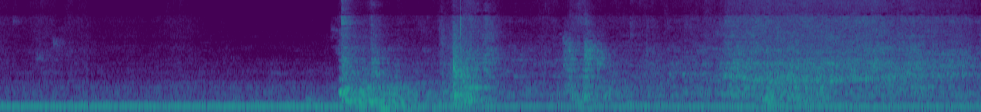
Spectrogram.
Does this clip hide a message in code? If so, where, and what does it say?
No, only the noise of a restroom.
